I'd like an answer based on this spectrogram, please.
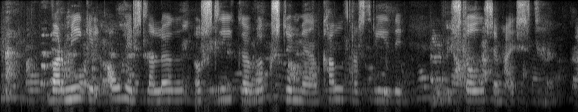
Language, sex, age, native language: Icelandic, male, 18-19, Icelandic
